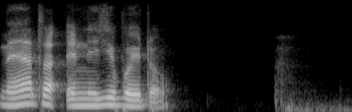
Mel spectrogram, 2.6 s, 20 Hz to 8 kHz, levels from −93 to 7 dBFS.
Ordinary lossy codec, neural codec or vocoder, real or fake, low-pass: Opus, 16 kbps; none; real; 7.2 kHz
